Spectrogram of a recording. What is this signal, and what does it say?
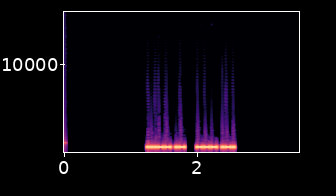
Morse code, heard as a keyed tone, about 46 wpm, 700 Hz. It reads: 3A OR
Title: Field Day Exchanges - 45wpm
